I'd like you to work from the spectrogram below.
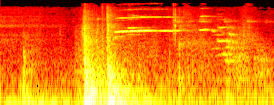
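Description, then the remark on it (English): A door is opened to let a cat in: two quick, solid thuds of the latch and frame, followed by a thin, high squeak of hinges. No one speaks. “Should we let her in?”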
